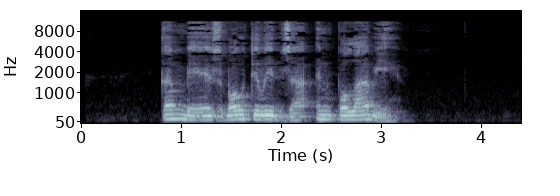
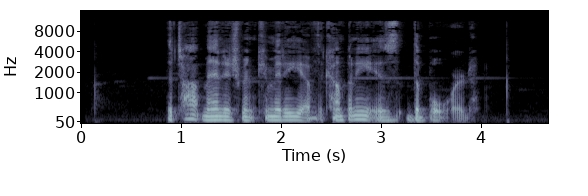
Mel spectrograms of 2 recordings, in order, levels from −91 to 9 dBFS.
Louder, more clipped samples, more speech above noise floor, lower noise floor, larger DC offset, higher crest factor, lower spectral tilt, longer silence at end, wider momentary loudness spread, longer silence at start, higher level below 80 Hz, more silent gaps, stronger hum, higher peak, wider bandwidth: first, -19 LUFS vs -27 LUFS; neither; first, 54 dB vs 46 dB; about the same, -72 dBFS vs -73 dBFS; neither; about the same, 16 dB vs 20 dB; about the same, -5.5 dB/octave vs -6 dB/octave; first, 1.25 s vs 0.4 s; second, 8 LU vs 12 LU; about the same, 0.8 s vs 0.85 s; about the same, -56 dBFS vs -56 dBFS; neither; neither; first, -4 dBFS vs -8 dBFS; about the same, 11.5 kHz vs 11.5 kHz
